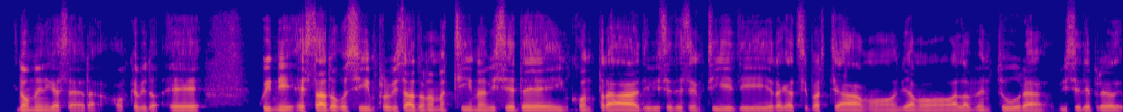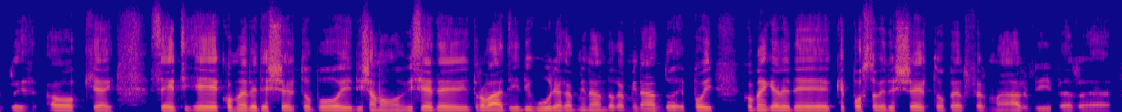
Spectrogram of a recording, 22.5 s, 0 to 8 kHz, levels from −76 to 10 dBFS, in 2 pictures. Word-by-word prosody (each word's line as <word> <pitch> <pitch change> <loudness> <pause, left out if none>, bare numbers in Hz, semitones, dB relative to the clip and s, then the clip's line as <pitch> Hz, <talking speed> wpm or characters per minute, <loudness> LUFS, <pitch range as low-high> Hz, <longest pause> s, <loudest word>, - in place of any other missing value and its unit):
Domenica 95 -3 +2
sera, 75 0 -4 0.2
ho - - -8
capito, - - -3
ehm, 90 0 +2 0.6
quindi 105 -3 +3
è - - +1
stato 95 - +7
così 105 +3 0
improvvisato 100 -1 +2
una 95 - 0
mattina, 105 -3 -2
vi 85 0 -4
siete 100 -2 +2
incontrati, 95 -1 +4
vi 85 - -6
siete 90 +1 -5
sentiti: 90 -6 -4
"Ragazzi 100 +2 -2
partiamo, 80 -4 0
andiamo 85 -1 -1
all'avventura." 85 - -1
Vi - - -12
siete 95 0 -3
pre 95 - -6
uhm, 90 - -2
pres 85 -3 -9
okay. 105 -6 -1 0.4
Senti, 130 -4 0
e 110 -1 +5
come 135 -1 +1
avete 130 -1 +1
scelto - - 0
poi 90 -1 +1
diciamo, 85 -2 -1
vi 90 +1 -5
siete 100 -1 +3 0.2
ritrovati 95 -1 +3
i 90 - -6
Liguria 115 -3 -1
camminando, 90 0 -4
camminando, 135 +4 -3
e - - -9
poi 130 -4 0 0.3
com'è 110 +1 0
che 95 - 0
avete 90 -1 +1
che - - -5
posto - - 0
avere 90 -1 -3
scelto - - 0
per 80 -1 -3
fermarvi, 80 -1 -7
per 75 0 -8
uhm, 70 0 -9
95 Hz, 145 wpm, -24 LUFS, 85-105 Hz, 0.6 s, stato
